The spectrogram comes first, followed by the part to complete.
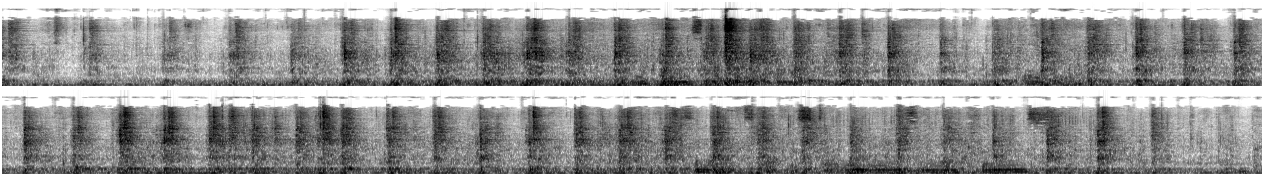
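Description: Wire shopping cart being pushed along a store aisle: its wheels rumble steadily with a fast, even run of clacks, about four a second.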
